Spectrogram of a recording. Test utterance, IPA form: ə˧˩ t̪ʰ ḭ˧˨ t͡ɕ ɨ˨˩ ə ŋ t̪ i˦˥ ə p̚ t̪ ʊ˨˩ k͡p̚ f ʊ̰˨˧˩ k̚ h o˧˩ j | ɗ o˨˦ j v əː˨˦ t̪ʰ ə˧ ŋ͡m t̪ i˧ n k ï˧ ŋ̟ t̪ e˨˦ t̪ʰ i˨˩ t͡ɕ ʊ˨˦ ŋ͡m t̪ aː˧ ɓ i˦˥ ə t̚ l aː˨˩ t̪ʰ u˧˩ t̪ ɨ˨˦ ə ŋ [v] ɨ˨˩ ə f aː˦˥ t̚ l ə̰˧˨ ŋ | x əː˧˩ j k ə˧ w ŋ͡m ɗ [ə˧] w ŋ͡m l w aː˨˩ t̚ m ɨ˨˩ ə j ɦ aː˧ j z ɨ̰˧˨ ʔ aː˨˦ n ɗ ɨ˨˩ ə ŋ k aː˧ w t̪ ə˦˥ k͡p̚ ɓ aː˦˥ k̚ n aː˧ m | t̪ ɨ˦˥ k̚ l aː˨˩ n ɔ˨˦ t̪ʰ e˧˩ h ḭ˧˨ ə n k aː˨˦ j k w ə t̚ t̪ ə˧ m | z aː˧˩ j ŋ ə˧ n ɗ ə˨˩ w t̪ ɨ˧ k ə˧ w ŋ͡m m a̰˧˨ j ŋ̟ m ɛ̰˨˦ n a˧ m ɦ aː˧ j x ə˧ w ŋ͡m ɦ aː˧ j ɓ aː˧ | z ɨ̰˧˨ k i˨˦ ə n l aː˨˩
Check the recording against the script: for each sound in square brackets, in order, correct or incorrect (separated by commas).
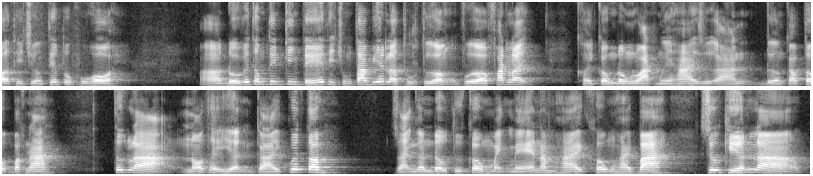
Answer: correct, incorrect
